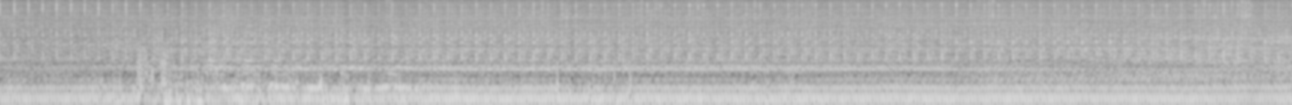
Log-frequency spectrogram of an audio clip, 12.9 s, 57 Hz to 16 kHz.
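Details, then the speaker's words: Warm idle after about 10 minutes on a 1985 Toyota Pickup 22R 2.4, after a fuel filter change: a light, fairly fast top-end tick, about three or four per second. Owner suspects lifter noise, chain slap or bad guides; not confirmed. "Got some lifter noise here, or maybe chain slap, bad guides, or maybe lifter noise."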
